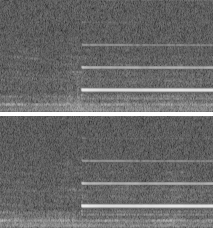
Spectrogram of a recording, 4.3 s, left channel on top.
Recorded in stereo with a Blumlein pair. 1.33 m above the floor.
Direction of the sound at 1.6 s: 5° right.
